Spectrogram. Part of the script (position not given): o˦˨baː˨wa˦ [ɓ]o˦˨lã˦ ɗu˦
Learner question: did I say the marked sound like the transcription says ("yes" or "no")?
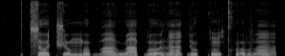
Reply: yes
